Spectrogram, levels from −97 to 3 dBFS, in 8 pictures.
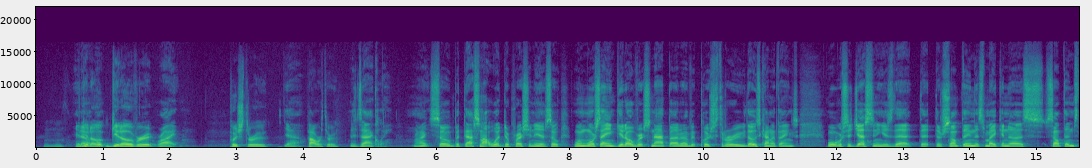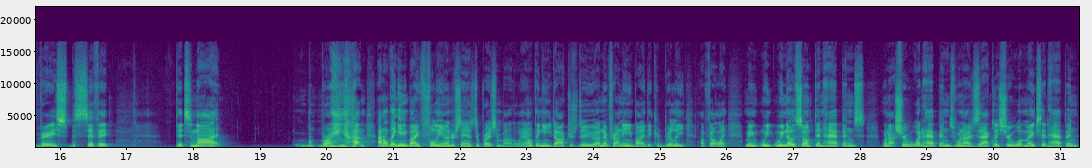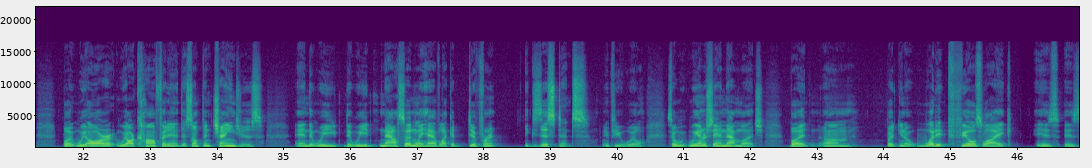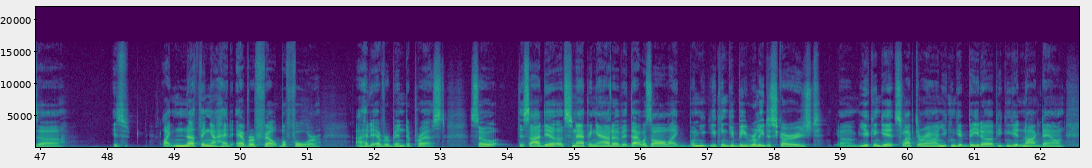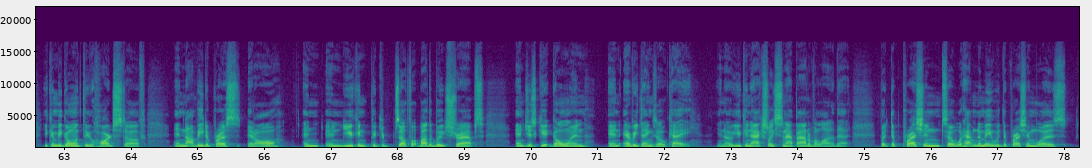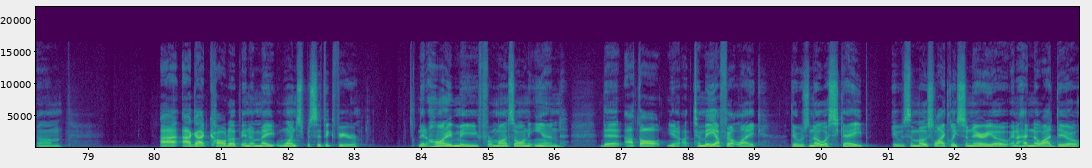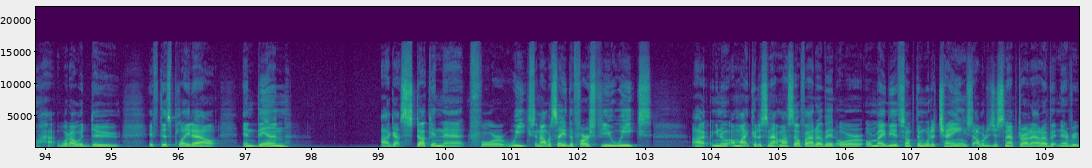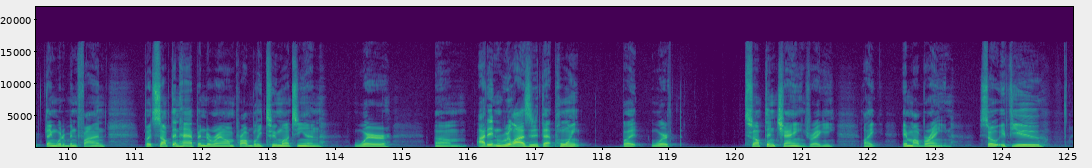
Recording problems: none

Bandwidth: 16.5 kHz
